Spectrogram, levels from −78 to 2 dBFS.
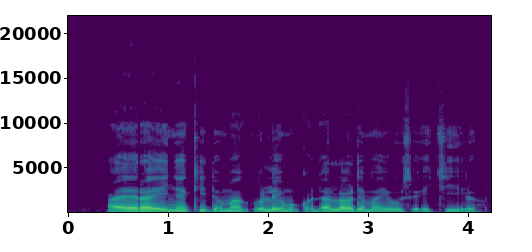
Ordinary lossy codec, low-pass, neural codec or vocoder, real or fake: none; 19.8 kHz; vocoder, 44.1 kHz, 128 mel bands every 512 samples, BigVGAN v2; fake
